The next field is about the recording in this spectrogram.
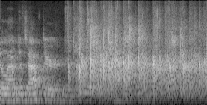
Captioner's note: applause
